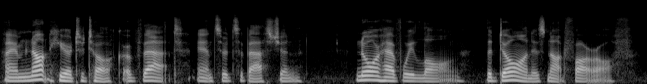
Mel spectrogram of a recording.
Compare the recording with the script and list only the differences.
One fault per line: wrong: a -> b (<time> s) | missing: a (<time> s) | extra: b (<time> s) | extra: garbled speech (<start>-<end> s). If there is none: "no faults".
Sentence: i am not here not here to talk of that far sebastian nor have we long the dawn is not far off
missing: not here (0.7 s)
wrong: far -> answered (1.9 s)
